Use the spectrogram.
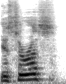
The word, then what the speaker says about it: Isurus: the inner ear headphones I think they pronounce these issaurus These are really cool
